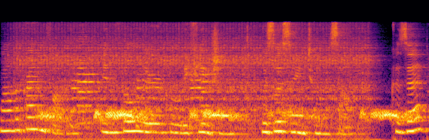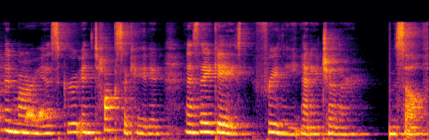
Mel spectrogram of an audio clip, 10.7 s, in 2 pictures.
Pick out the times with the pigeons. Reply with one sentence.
The pigeons can be heard from 0.5 to 6.0 s.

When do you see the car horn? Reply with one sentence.
You can hear the car horn from 0.8 to 3.6 s.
